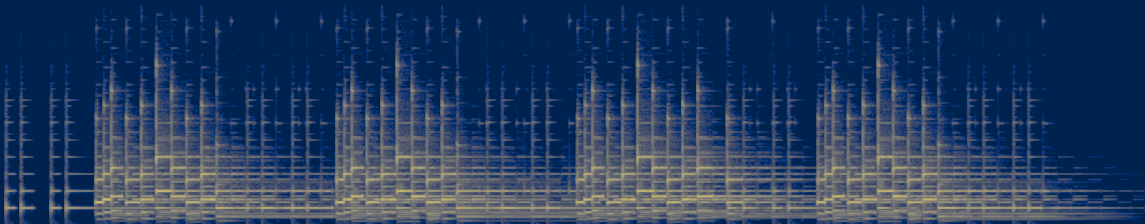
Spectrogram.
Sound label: beautiful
